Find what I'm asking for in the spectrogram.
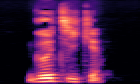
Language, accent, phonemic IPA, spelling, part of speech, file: French, France, /ɡɔ.tik/, gotique, noun / adjective, LL-Q150 (fra)-gotique.wav
- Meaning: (noun) alternative spelling of gothique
